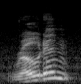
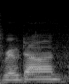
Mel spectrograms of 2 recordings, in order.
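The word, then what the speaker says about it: Rodón: it is now uh rhodan rodent i always said rodon when i was listening yesterday it's don yeah the don i just checked the baseball reference pronunciation and it is rodon yeah growing up you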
